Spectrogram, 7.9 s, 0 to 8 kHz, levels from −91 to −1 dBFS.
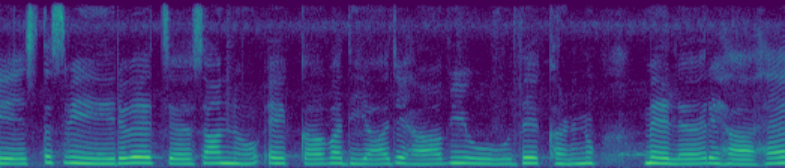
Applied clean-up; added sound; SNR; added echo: none; none; none; none.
